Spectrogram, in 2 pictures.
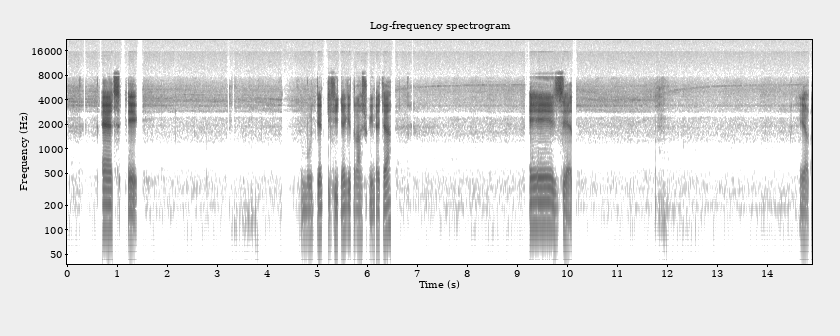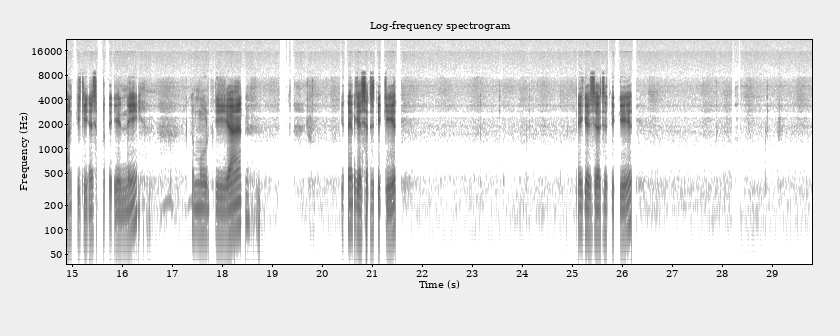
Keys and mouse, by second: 0.5 s, 1.9 click, 9.4 e, 19.4-20.7 drag, 19.4-20.7 middle drag, 19.4-20.7 right drag, 21.2-24.8 drag, 21.2-23.0 middle drag, 21.2-23.0 right drag, 25.7 click.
